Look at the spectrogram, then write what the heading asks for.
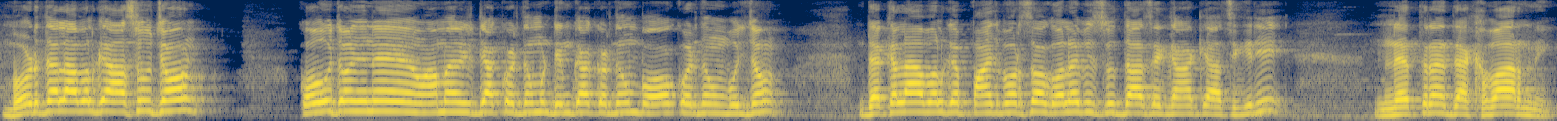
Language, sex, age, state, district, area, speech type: Odia, male, 45-60, Odisha, Balangir, urban, spontaneous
